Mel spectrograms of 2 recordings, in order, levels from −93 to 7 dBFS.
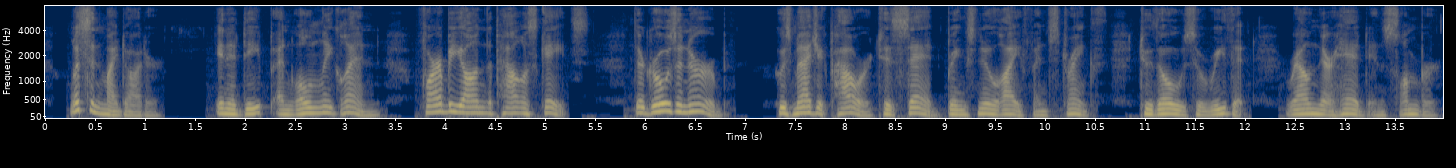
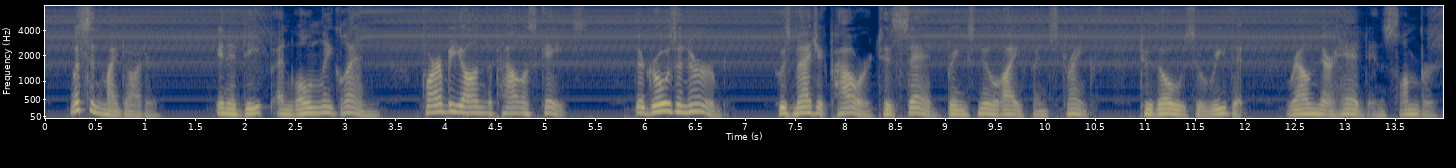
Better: first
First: none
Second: background sound (Domestic sounds, home sounds); 20 dB below the speech

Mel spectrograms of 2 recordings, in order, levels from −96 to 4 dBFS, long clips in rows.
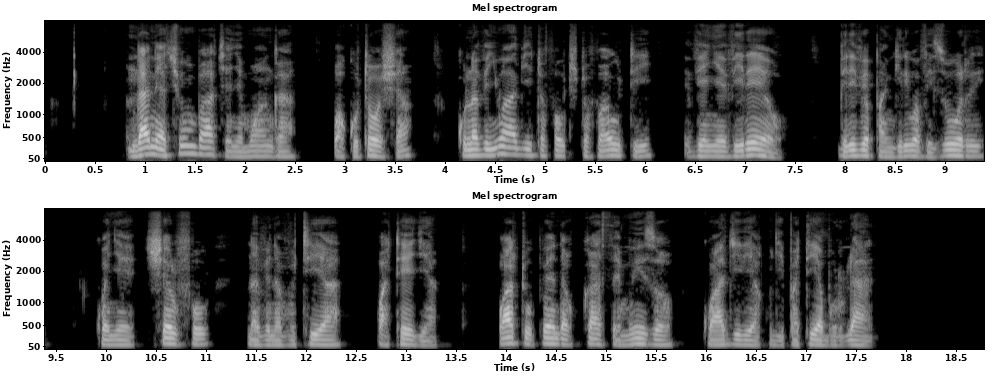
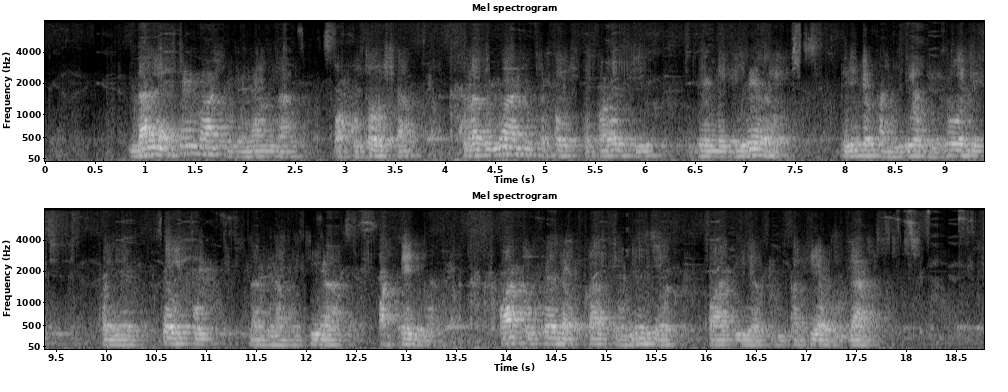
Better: first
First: none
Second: noise reduction (neural separator model SepFormer DNS4)

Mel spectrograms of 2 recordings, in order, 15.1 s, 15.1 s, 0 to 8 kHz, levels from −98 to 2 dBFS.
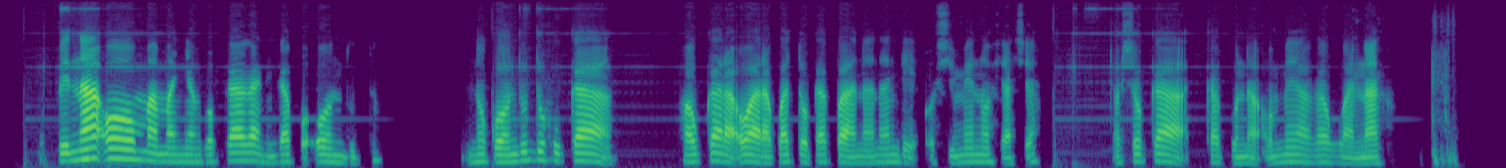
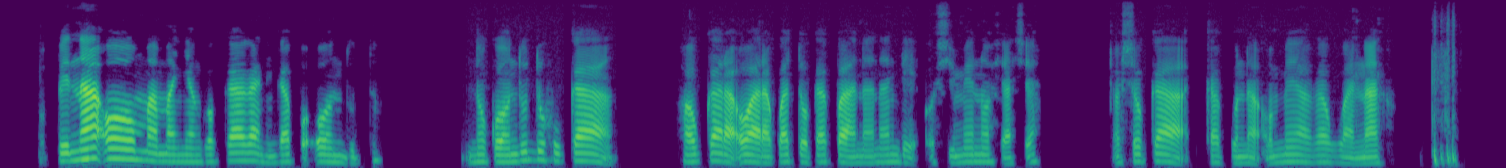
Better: second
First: noise reduction (neural separator model SepFormer DNS4)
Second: none

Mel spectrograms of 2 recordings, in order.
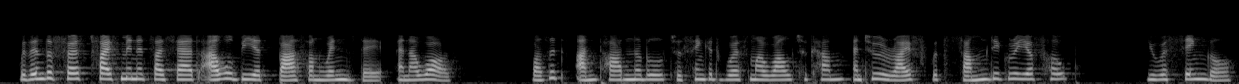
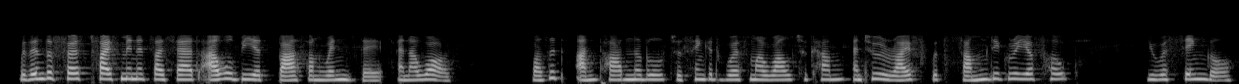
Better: first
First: none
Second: noise reduction (neural mask model Resemble Enhance denoiser)

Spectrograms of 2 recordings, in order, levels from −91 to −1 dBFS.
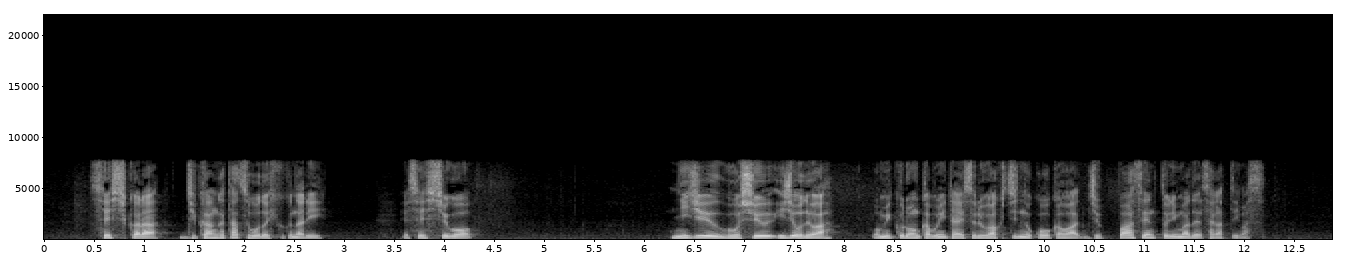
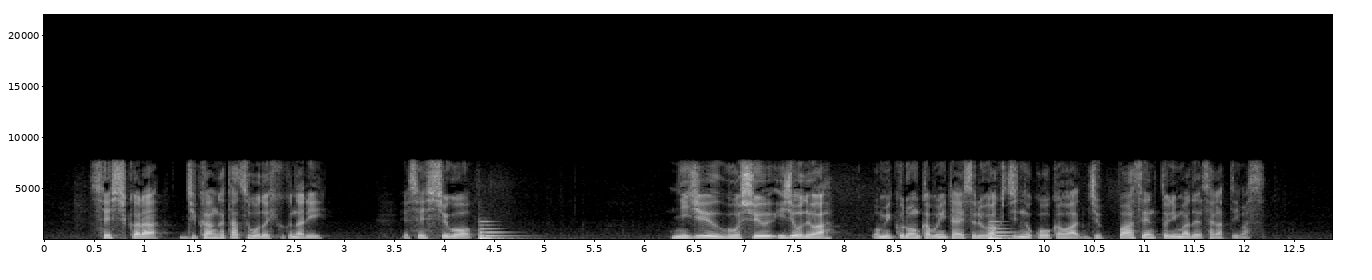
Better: first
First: none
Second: background sound (Bowed string instrument); 2 dB above the speech

